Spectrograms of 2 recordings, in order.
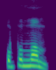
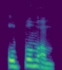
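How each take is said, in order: First: The word ends on a bare m sound. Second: The word ends on a bare m sound.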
